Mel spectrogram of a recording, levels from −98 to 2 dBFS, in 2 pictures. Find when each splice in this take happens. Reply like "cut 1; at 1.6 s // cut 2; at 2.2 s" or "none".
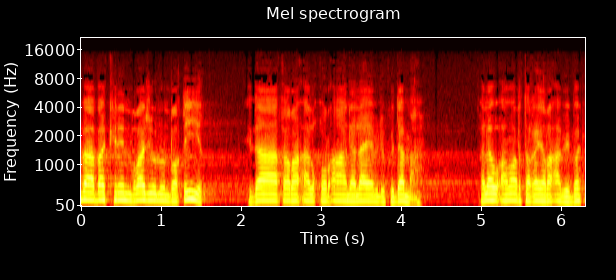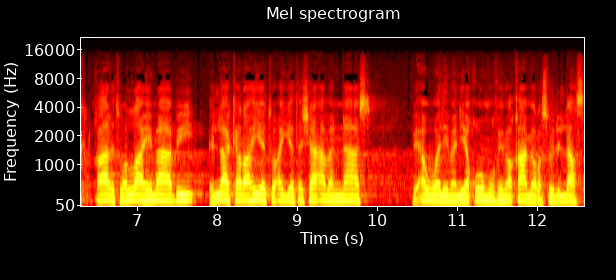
cut 1; at 6.4 s // cut 2; at 7.8 s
